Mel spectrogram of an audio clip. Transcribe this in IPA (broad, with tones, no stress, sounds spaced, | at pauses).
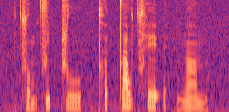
t͡s o˨˩ m t͡s i˦ p̚ t͡ɕ u˧ | kʰ ə˦ t̚ t̪ a˥˧ w t͡sʰ e˦ ʔ | n̪ ã˨˩ m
